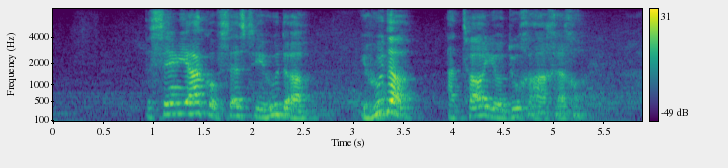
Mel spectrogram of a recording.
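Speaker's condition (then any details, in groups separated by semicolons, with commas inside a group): No condition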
